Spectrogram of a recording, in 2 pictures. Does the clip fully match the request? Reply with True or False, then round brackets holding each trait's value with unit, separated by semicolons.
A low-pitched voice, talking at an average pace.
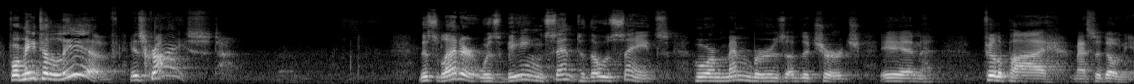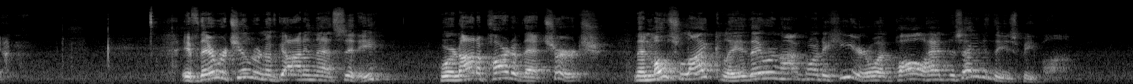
False (205 Hz; 150 wpm)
